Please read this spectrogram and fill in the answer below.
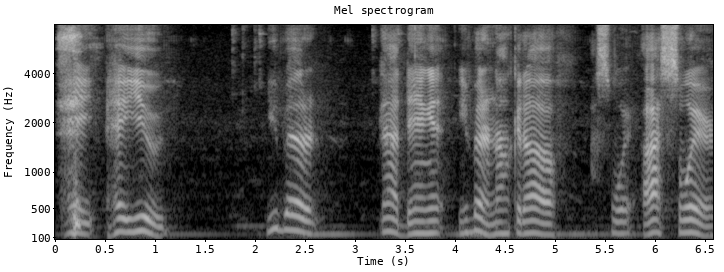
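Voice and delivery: put-on country Southern good-old-boy accent. Doing a put-on good old boy southern accent after discussing southern accents. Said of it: "they're not like a good old boy".

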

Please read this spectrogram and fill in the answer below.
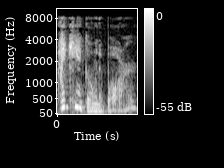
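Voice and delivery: scared, soft, slow little whisper.

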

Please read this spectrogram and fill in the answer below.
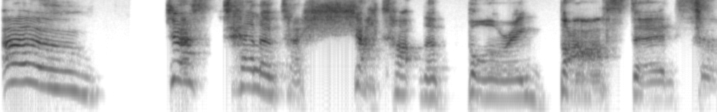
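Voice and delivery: big, loud, room-filling booming voice. Describing a woman from a documentary who works in the House of Lords, imitating a booming voice. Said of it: "And her voice booms".

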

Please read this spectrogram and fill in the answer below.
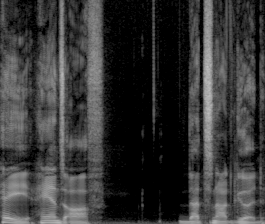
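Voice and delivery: put-on, very broken English speech. Speaker retelling how one man speaks to another, in very broken English. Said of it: "speaks to him in like very broken English".

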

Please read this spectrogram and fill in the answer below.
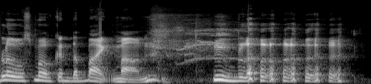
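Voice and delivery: loud, sort-of, vaguely Jamaican accent. The speaker repeats a line during outtakes: vaguely Jamaican accent. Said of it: "It kind of sounds Jamaican".

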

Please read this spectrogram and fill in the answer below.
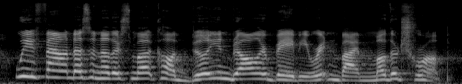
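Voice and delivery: ordinary talk, nothing marked

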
